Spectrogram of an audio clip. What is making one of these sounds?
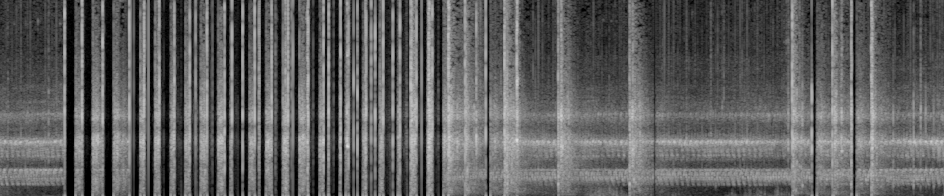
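Rapid gunshots crack in a long burst close by.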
